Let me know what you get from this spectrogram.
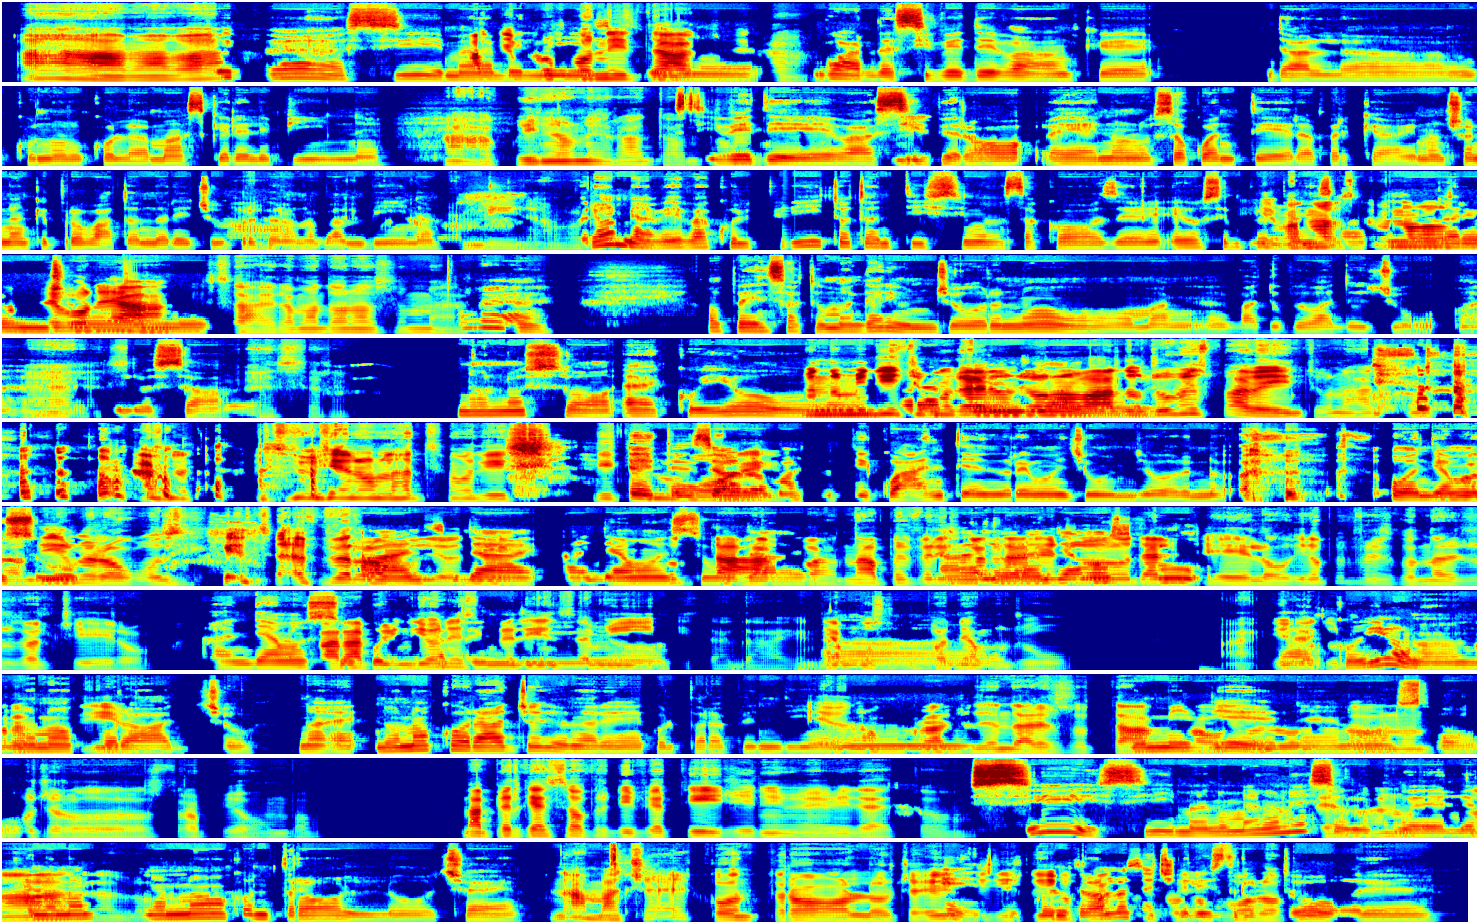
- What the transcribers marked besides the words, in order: static; tapping; distorted speech; other background noise; other noise; chuckle; laugh; laughing while speaking: "mi viene un attimo"; chuckle; "Sì" said as "tì"; laughing while speaking: "così, ceh però"; "cioè" said as "ceh"; "sott'acqua" said as "ott'acqua"; drawn out: "Ah"; "coraggio" said as "coraccio"; "cioè" said as "ceh"; tsk; "Cioè" said as "ceh"
- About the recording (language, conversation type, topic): Italian, unstructured, Quale esperienza ti sembra più unica: un volo in parapendio o un’immersione subacquea?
